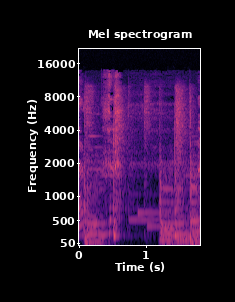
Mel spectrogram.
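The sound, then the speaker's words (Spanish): A doorbell chime, used as an intro, rings out in a short sequence of clear tonal notes, moderately loud, framed by brief fuller bursts of sound before and after. “Tuve que volver a agregar el timbre de puerta como intro, entonces pues bueno, ahí está.”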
